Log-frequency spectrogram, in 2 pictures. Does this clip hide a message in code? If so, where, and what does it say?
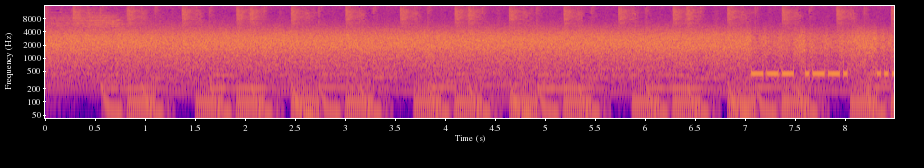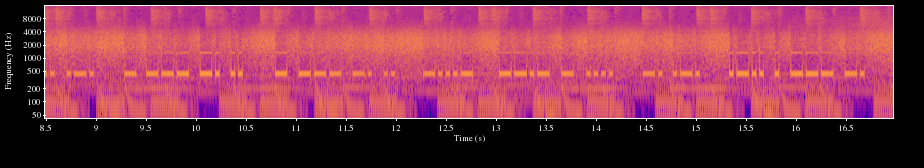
Yes: Morse code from 7.0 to 16.7 s, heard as a keyed tone, hand-sent with a paddle, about 32 wpm, 450 Hz, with radio static. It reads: OP HR TONI TONI <BT> QTH NR LEON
